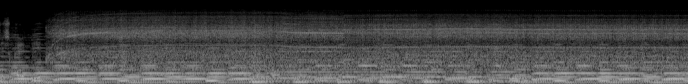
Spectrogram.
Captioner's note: grandpa speaks foreign language; gentle music; tool whirring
